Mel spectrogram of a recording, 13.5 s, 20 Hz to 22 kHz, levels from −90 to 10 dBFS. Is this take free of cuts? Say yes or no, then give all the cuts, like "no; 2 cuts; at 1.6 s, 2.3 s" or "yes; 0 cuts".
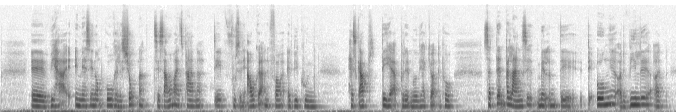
no; 1 cut; at 9.6 s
